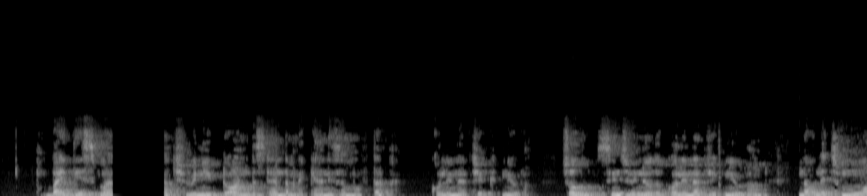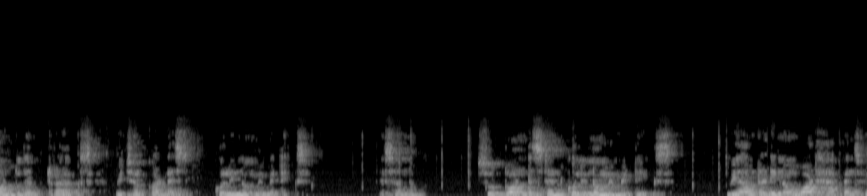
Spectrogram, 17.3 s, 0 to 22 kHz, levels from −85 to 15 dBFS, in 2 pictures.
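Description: Playback stall at 1.11–1.64 s: the audio drops to silence for about 525 ms, then resumes, likely because the player ran short of data or its thread was blocked.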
